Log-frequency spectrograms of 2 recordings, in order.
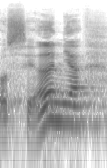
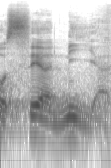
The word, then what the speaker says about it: Oceania: fica a Austrália Hum E agora oceânia ou Oceania t tanto faz tanto faz as duas formas existem e você pode dizer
